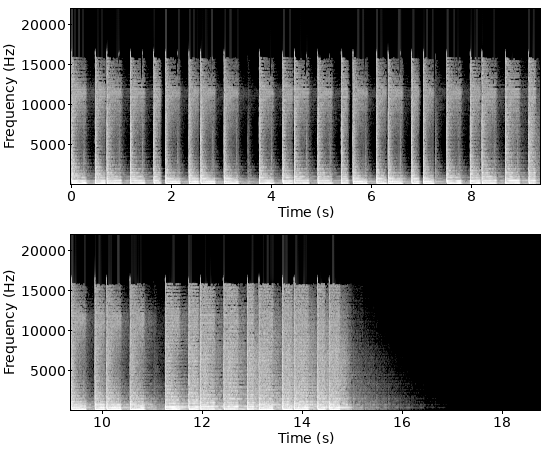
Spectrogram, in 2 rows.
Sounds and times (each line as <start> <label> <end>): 0.0 Dirty electro house lead synth 15.8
